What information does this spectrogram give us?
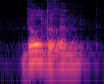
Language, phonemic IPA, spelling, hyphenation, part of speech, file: Dutch, /ˈbʏldərə(n)/, bulderen, bul‧de‧ren, verb, Nl-bulderen.ogg
- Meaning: 1. to thunder, to make a thunderous sound 2. to shout, to roar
